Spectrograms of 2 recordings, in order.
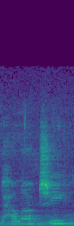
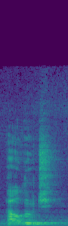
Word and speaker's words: Paluchi: Is it Palacei? Paluchi.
